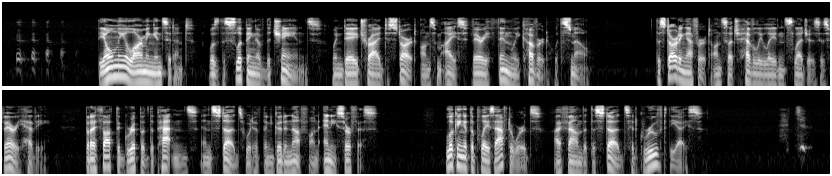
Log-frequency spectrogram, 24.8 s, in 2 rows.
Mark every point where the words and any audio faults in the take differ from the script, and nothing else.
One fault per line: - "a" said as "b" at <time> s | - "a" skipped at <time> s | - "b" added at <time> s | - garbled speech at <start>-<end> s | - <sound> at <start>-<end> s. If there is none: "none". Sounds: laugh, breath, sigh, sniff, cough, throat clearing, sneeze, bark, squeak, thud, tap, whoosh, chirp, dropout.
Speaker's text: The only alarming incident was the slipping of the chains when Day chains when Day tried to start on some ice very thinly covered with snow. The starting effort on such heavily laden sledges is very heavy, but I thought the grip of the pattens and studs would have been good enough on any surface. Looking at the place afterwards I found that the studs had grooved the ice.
- laugh at 0.2-1.2 s
- "chains when Day" skipped at 5.3 s
- sneeze at 24.1-24.6 s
